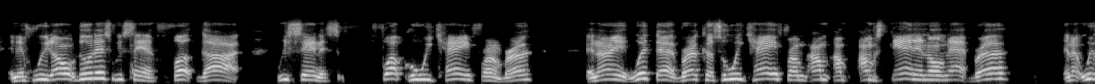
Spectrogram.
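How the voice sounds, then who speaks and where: A man's voice: high voice, normal speed, sharp tone, no room sound, dull audio. A man speaking as a guest on a livestream panel, ranting fervently and with lots of profanity, often ending his lines with "bruh". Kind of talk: impassioned livestream rant.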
